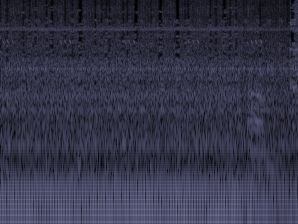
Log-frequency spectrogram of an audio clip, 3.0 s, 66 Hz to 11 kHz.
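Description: Steady low idle of a tractor engine in Farming Simulator 2013, a constant deep rumble with even harmonics holding level throughout, continuous and close with no pauses.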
